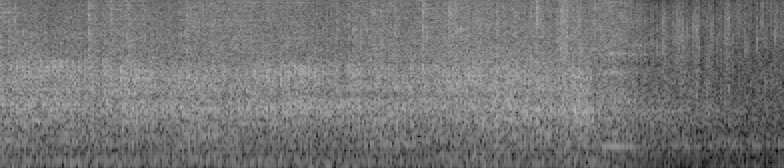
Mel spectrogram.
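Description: A heavy metal winch cranks and grinds loudly.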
